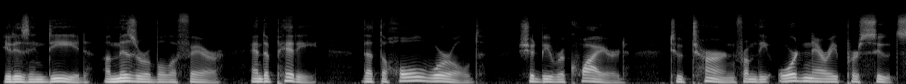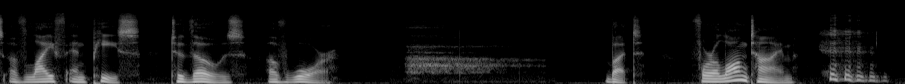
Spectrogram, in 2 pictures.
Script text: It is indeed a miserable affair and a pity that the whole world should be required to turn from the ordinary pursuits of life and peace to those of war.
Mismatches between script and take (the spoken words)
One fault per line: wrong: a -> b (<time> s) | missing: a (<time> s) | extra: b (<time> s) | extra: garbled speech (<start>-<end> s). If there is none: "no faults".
extra: But for a long time (15.1 s)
